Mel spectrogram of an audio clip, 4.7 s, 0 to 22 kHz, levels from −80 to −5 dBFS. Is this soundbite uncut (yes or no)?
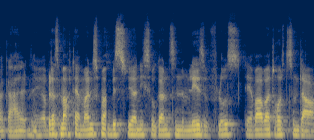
no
